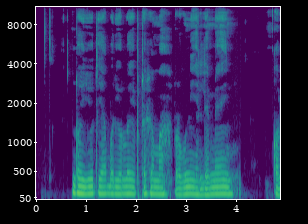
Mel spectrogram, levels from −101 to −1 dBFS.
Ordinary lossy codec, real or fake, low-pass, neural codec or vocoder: none; real; none; none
